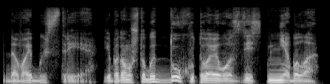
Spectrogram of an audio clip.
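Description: A man voicing an irritable, gruff male head chef who barks and grumbles in an audiobook. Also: low voice, animated, a little slow, no room sound, clean studio sound. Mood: exasperated. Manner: gruff, exasperated, barking. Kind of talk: audiobook character voice.

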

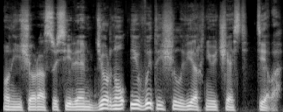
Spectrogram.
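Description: A man narrating an audiobook in a steady, even storytelling voice. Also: low voice, normal speed, dry recording, clean studio sound. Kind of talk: scripted narration.

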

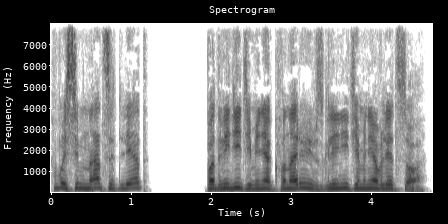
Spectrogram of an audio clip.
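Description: A man voicing a young gentleman in an audiobook, tense and urgent in his speech. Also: mid-range voice, very animated, moderate pace, no room sound, studio quality. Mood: triumphant. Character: young gentleman, frightened then cold and haughty.

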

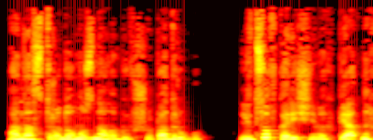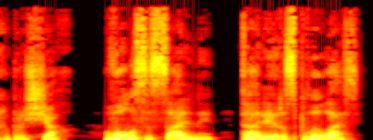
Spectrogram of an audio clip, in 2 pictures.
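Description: A woman narrating an audiobook in an expressive reading style. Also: medium pitch, moderate pace, husky.

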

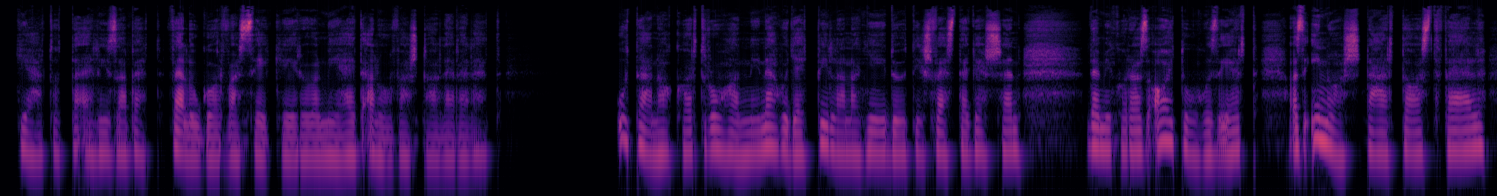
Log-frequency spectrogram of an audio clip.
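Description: A man reading a novel aloud as narrator, measured and even. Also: mid-range voice, slightly rough, no echo, clean studio sound. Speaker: audiobook reader. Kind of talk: scripted narration.

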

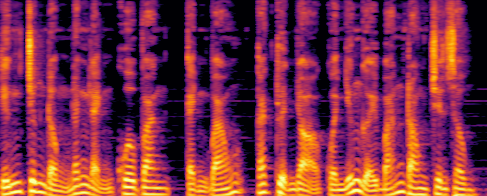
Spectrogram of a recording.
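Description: A man narrating a mystery novel as an audiobook reader, in a calm, steady storytelling manner. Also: fairly low pitch, normal speed, soft background music.

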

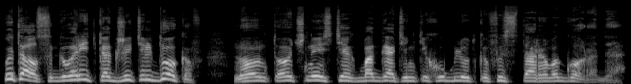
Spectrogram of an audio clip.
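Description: Man doing a whiny shifty dealer, high-pitched. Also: expressive, moderate pace, fairly bright tone, no echo, clean studio sound. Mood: pleading. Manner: whiny, pleading, raised voice. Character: jittery, shifty male shop dealer.

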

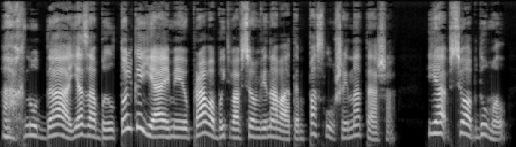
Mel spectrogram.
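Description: A woman's voice: on the low side, lively intonation, moderate pace, no room sound, studio quality, natural voice. A woman voicing a sarcastic, irritable middle-aged husband who grumbles. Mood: weary firm.

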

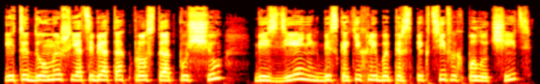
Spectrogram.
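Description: A woman reading the part of an arrogant, angry young nobleman, loud and domineering. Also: medium pitch, steady tone, normal speed, dry recording, clean studio sound, close to an everyday voice.

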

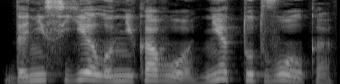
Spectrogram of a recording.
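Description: A gruff, short-tempered grown man barks his lines, read by a woman narrator. The voice sits fairly low, clipped and snapping, in an audiobook. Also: a little slow, a little mellow. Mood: irritated.

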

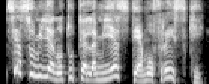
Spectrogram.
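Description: A man reading an audiobook, voicing a haughty, witty duchess who gossips with mocking flair. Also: normal speed. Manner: mocking, gossipy, lively pitch. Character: haughty witty middle-aged aristocratic duchess.

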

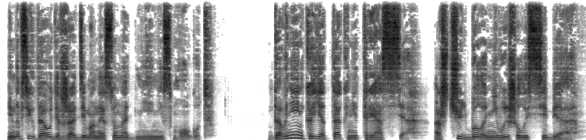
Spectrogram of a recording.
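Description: A man reading a first-person story as an audiobook narrator, with an even, wry delivery. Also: mid-range voice, no echo, clean studio sound.

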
